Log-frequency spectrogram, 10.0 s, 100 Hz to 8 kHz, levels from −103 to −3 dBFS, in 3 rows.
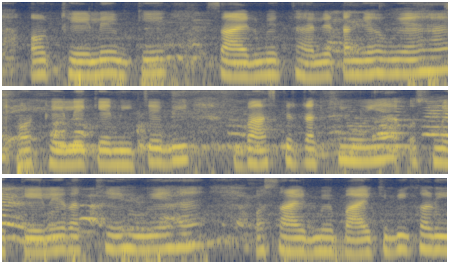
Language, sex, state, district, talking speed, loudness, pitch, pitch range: Hindi, female, Bihar, Samastipur, 175 wpm, -21 LUFS, 195 Hz, 180-200 Hz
